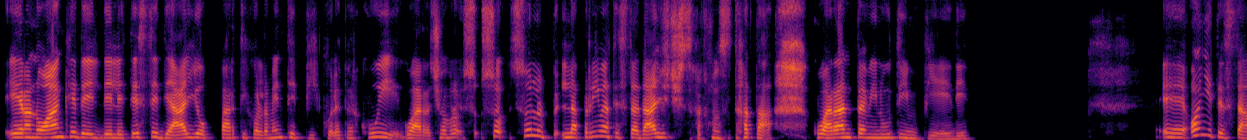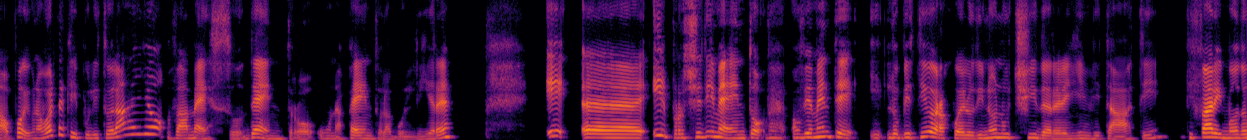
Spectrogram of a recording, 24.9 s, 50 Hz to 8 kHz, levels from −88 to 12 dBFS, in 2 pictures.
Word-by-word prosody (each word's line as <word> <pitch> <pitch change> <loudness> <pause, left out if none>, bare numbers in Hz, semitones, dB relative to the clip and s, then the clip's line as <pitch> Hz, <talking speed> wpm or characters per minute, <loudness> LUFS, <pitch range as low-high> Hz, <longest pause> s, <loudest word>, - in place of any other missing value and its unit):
erano 230 -1 +4
anche 250 +3 +6
del 210 -3 0
delle 200 0 -2
teste 230 +3 -1
di 195 - -2
aglio 200 +2 +4
particolarmente 205 +1 -5
piccole 175 -2 -10
per 190 +1 -14
cui 235 -1 -6
guarda 170 -4 +2
c'avrò 210 +5 -6
so 180 - -5
so 280 -1 -2
solo 325 0 -4
il 235 - -10
p - - -11
la 230 -1 +1
prima 270 +4 -2
testa 225 -4 -2
d'aglio 210 +4 +5
ci 225 0 -1
saranno 200 - -1
stata 230 +5 -1 0.4
40 220 +2 +6
minuti 205 0 -6
in 180 -4 -7
piedi. 155 0 -11 1.9
E 225 -2 -3
ogni 335 +1 0
testa 230 -4 0
poi 245 -6 -2
una 170 +2 -9
volta 305 +9 -2
che 255 - -10
hai - - -9
pulito 190 +1 -10
l'aglio 400 - -1
va 175 -1 -4
messo 150 -4 -3
dentro 155 -9 -2
una 160 -1 -13
pentola 155 -3 -3
a - - -15
bollire 140 - -3 0.9
e, 280 -2 0
ehm, 205 -1 +5
il 340 -5 0
procedimento 210 -3 0
v 200 -1 -11
ovviamente 230 +1 -1
i 190 0 -15
l'obiettivo 220 +5 -3
era 190 -5 +3
quello 175 -2 -2
di 180 +2 -7
non 215 +4 -2
uccidere 190 -8 -3
gli 155 - -14
invitati, 160 - -8
di 240 -4 -13
fare 240 +1 +8
in 200 - -4
modo 195 +1 -2
205 Hz, 155 wpm, -22 LUFS, 185-230 Hz, 1.9 s, fare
